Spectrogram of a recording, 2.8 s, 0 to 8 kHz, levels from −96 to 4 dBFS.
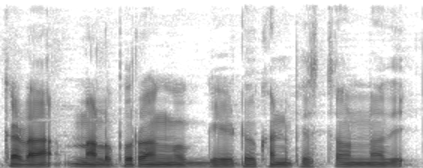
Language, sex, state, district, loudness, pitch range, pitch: Telugu, male, Telangana, Mahabubabad, -21 LUFS, 85-90 Hz, 90 Hz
